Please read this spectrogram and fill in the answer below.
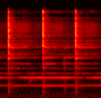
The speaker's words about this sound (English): She was busy working in her office when she heard the bell ringing.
